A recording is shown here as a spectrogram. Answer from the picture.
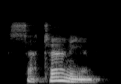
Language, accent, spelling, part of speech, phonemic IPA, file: English, Southern England, Saturnian, adjective / noun, /sæˈtɜː(ɹ)n.jən/, LL-Q1860 (eng)-Saturnian.wav
- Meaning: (adjective) 1. Related to the planet Saturn 2. Related to the Roman god Saturn 3. Dour, baleful or sullen 4. Resembling a golden age; distinguished for peacefulness, happiness, contentment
